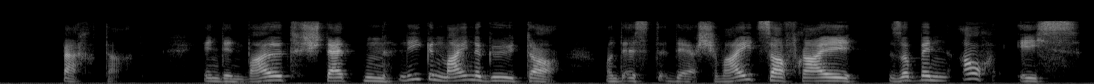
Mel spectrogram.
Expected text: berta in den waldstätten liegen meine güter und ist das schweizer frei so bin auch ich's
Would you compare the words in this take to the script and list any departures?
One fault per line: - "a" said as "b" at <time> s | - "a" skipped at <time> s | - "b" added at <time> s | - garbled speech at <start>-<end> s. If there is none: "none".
- "das" said as "der" at 6.7 s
